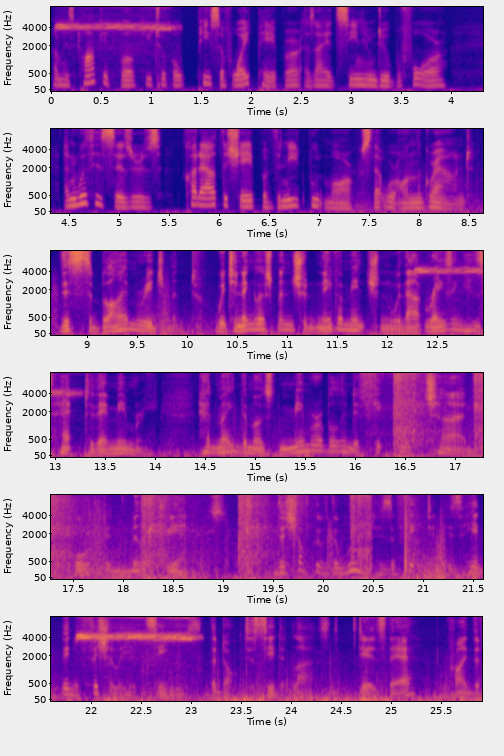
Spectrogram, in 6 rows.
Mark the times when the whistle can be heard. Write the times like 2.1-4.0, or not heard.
0.0-1.3, 12.2-13.3, 21.8-23.1.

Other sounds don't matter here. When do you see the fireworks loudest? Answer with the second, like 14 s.
21 s.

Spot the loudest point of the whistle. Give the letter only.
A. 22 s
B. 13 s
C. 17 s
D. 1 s
A.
